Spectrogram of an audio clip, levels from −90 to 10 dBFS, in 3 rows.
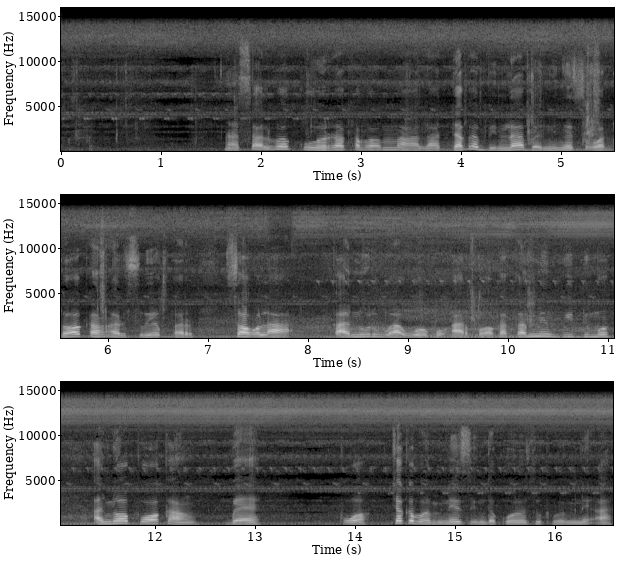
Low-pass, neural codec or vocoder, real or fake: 14.4 kHz; none; real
